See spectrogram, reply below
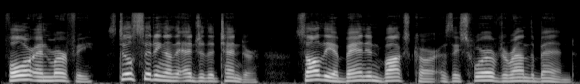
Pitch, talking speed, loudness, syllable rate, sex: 160 Hz, 230 wpm, -18 LUFS, 6.1 syllables/s, male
